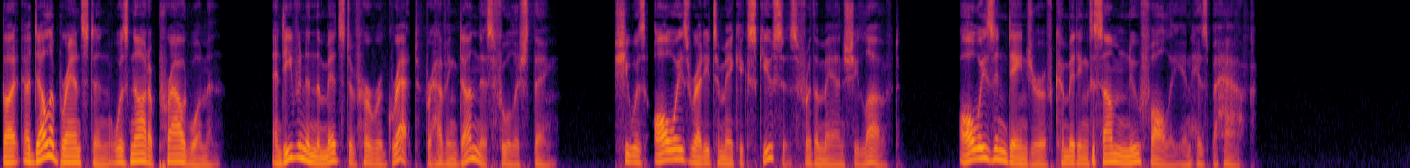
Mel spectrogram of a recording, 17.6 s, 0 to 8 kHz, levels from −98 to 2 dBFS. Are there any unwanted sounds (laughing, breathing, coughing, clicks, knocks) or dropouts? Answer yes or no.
no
